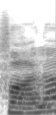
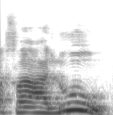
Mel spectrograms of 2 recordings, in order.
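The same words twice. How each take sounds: First: Said in the usual way. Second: فعلو with the last vowel pulled out into a long o; drawn-out final o. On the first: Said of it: "جیسے ہی آپ نے sound اس کا بڑھایا". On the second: Shown as a demonstration. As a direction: stretch the final o of فعلو and say it louder. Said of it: "آخر والے کو او کی آواز کی طرف کھینچ دیا". (فعلو کی آخری آواز کو کھینچ کر لمبا او بنائیں)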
